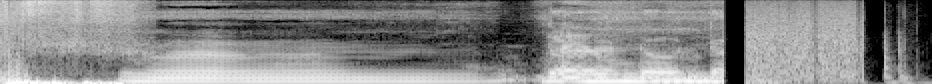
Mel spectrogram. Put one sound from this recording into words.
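A low musical tone sounds and fades.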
